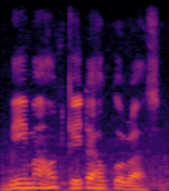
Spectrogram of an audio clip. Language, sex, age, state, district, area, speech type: Assamese, male, 45-60, Assam, Lakhimpur, rural, read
